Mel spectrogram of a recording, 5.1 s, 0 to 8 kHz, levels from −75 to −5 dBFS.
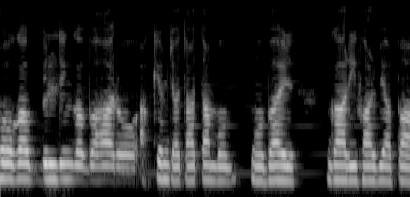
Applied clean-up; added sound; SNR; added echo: classical method log-MMSE.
